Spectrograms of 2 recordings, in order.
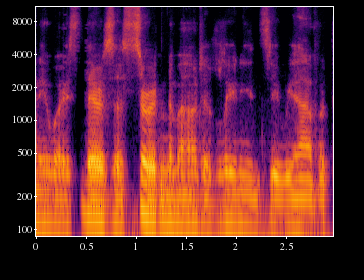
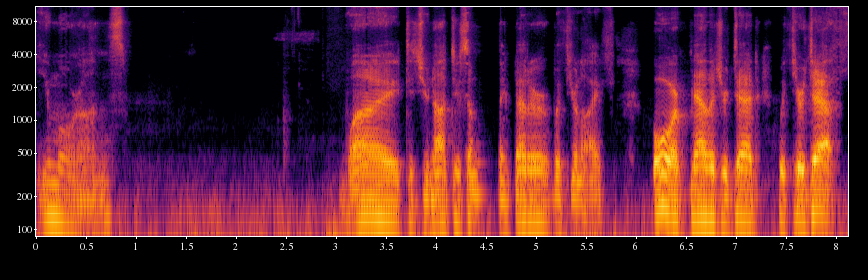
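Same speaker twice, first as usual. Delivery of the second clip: stern, disappointed, scolding monster creature voice. Voicing the creature as it walks down the steps toward the group, creature voice. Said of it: "The creature walks down the steps closer to them and just kind of goes".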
